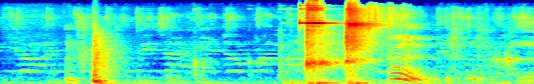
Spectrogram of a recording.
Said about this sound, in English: He done broke the motherfucking glass.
